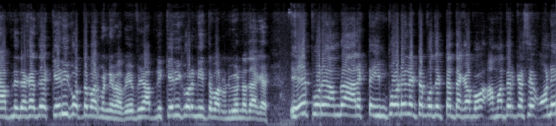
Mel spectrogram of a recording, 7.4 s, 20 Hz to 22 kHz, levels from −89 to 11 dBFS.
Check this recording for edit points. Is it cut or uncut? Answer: cut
